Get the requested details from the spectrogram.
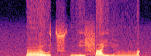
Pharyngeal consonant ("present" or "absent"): present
